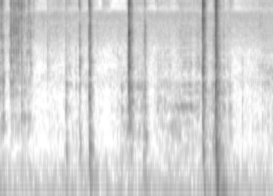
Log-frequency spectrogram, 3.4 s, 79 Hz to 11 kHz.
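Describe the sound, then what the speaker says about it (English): Doors on a 1994 Toyota Land Cruiser KZJ77 open and close in a series of sharp clunks and latch clicks, several distinct thumps spread across the moment, close by with no talking. "you get the doors open, close."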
